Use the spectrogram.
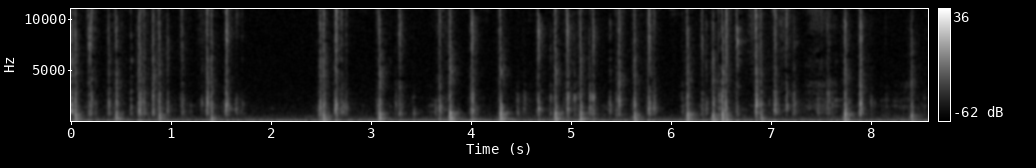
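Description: Fingertips rapidly tap and press the keys of a small black plastic backlit Razer Tartarus Chroma gaming keypad. The result is a fast, uneven stream of short, crisp plastic clicks with bright ticks, each dying away almost instantly, over a steady low background hum.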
